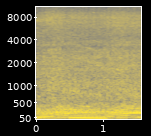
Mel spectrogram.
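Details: Yanmar F15D Japanese mini tractor, small diesel, revs raised slightly: runs smooth and steady with a slight lift in revs, no knocks or misses; healthy engine.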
